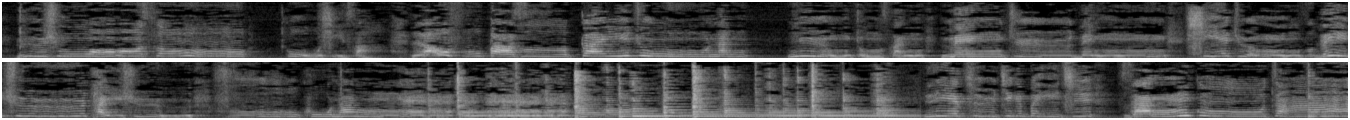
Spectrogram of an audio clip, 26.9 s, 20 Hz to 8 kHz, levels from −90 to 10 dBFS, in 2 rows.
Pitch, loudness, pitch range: 315 Hz, -25 LUFS, 275-360 Hz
